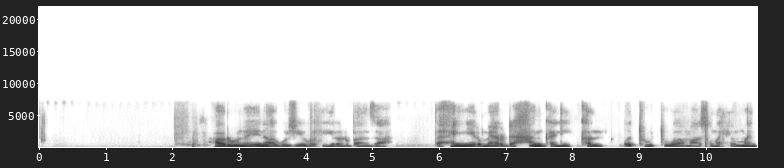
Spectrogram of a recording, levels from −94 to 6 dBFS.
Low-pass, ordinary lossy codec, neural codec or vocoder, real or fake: 7.2 kHz; none; codec, 16 kHz, 2 kbps, X-Codec, HuBERT features, trained on general audio; fake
